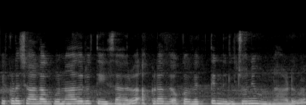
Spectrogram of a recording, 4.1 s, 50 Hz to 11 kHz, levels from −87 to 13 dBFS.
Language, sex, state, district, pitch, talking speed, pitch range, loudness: Telugu, female, Andhra Pradesh, Chittoor, 235 Hz, 130 wpm, 215-245 Hz, -24 LUFS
